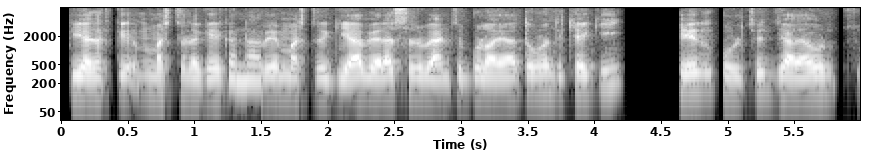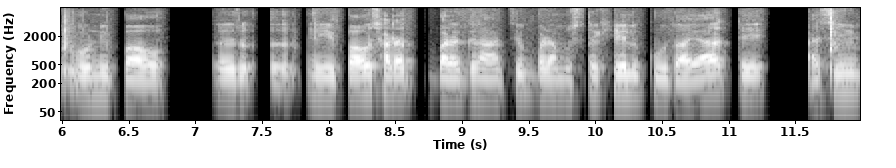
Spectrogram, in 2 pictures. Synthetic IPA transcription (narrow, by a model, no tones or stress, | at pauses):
kikməsʈəɾːəkeːkənaːʋeːməsʈəɾɡɪjaːʋɛːlaːsəɾʋɛ̃ːnt͡ʃbʊlaːjaːt̪eːʊnãːd̪ɪkʰːjaːkɪ | pʰeːɾkʰoːlt͡ʃəzjaːd̪aːooːnipaːoː | nĩːpaːoːsaːɽaːbəɽaːɡɾãːt͡ʃəbəɽaːmʊst̪əkʰeːlkuːt̪aːjaːt̪eː | ə̰sĩː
